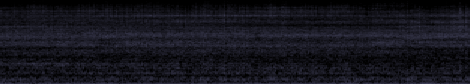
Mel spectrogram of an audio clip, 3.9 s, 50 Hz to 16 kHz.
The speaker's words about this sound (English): So it makes a little, like, squeaky sound, and then the little balls roll down this spiral thing, and then that's 5 seconds.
